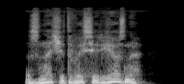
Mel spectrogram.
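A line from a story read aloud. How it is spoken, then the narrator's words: Near whisper. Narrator (Russian): почти шепотом выговорил Сергей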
